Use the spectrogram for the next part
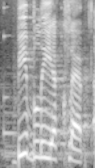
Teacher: Ang stress po ay nasa first syllable.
